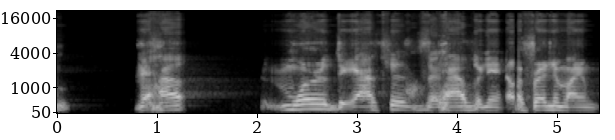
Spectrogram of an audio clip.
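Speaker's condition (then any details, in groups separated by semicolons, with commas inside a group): Cerebral palsy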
